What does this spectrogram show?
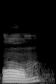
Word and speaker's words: Om: we match them remember the four letters of ohm were revealed as our ooh ma and silence and because I knew together make the Oh so we pronounce it ohm because of that and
